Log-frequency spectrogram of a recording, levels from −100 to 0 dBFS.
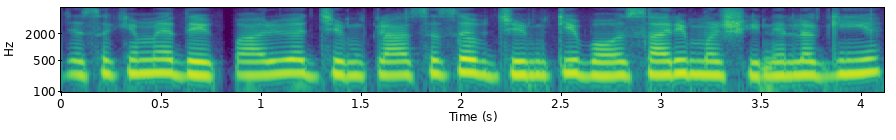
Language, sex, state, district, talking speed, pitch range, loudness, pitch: Hindi, female, Chhattisgarh, Sukma, 320 wpm, 235-255 Hz, -15 LUFS, 240 Hz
